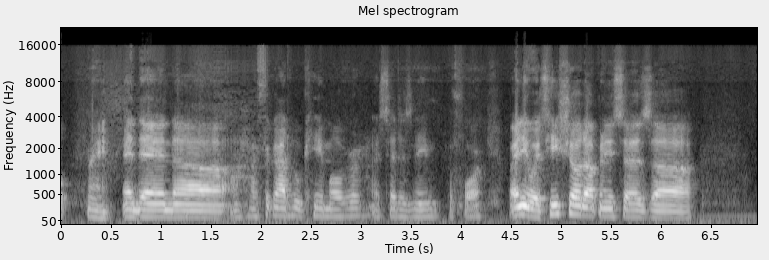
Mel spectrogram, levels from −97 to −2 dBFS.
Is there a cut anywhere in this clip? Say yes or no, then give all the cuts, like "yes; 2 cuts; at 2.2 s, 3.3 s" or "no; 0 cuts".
no; 0 cuts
